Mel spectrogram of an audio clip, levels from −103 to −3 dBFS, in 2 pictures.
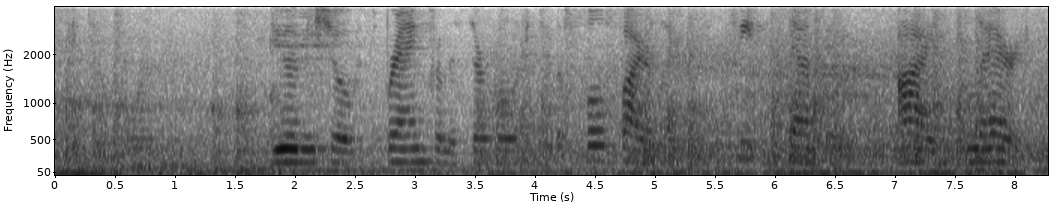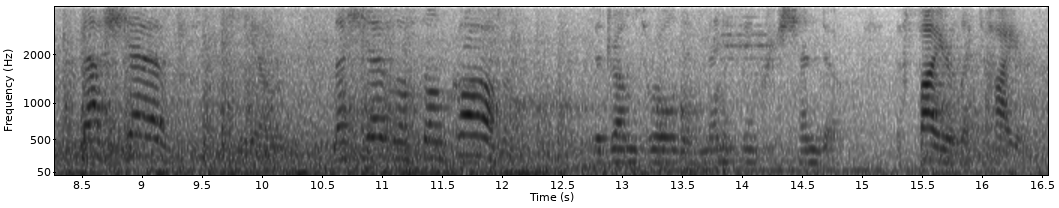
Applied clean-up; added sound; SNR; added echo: none; Subway, metro, underground; 1 dB; reverberation time 2.5 s.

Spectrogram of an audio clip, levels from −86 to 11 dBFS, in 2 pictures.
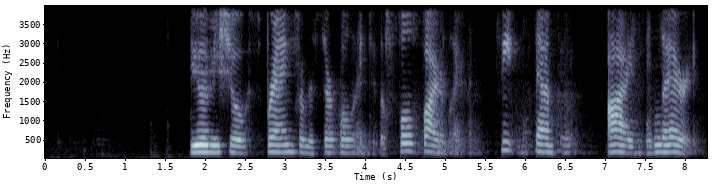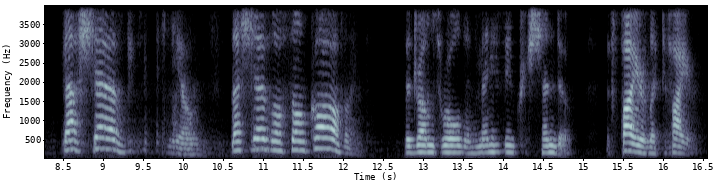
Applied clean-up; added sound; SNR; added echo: neural mask model DeepFilterNet 3.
